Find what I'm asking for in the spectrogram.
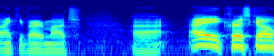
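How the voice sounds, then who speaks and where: A man with a Kentucky accent, bright, sharp tone and fairly slow pace, on a very clean recording with a silent background. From Eastern Kentucky. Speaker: live streamer. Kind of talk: live stream chat with viewers. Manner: casual, conversational.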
